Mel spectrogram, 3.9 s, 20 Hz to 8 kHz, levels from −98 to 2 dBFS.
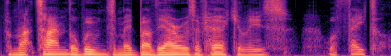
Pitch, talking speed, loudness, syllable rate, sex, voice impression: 110 Hz, 200 wpm, -19 LUFS, 5.1 syllables/s, male, masculine, middle-aged, slightly relaxed, powerful, muffled, raspy, calm, slightly mature, slightly friendly, wild, lively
